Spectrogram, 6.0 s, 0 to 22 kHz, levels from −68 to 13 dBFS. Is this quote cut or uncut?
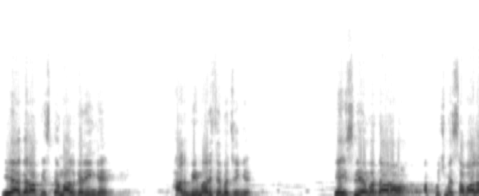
uncut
